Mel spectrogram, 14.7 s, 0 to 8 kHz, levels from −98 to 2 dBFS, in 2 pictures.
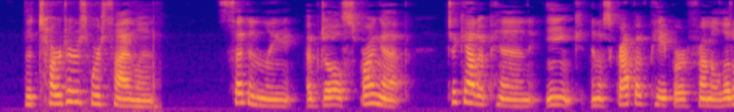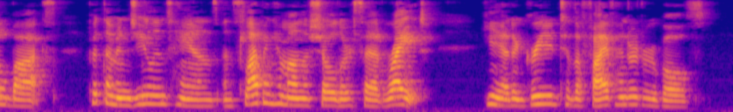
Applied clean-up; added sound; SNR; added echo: none; none; none; none.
